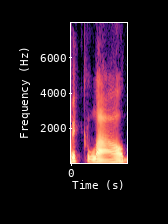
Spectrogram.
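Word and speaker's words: McLeod: Jason Mloud. That's how you say it.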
